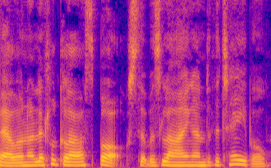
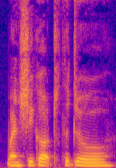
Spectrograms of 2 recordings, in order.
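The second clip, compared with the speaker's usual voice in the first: ordinary delivery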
